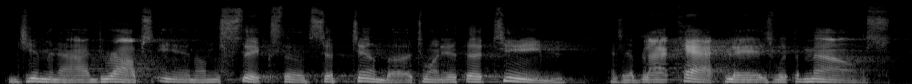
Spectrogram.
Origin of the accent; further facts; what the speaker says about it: Phoenix, Arizona, United States; also born or lived in Corona; I was born in Corona and raised in Phoenix.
